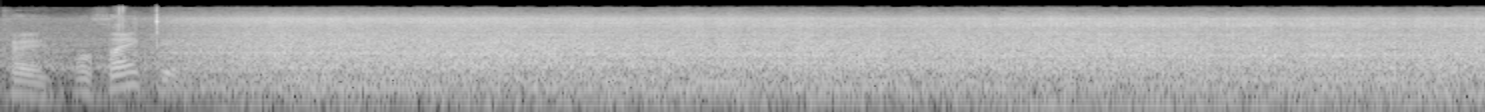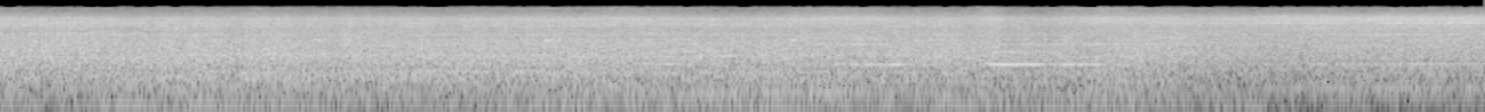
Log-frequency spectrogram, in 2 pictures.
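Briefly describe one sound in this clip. A truck engine rumbles as a truck pulls in.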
